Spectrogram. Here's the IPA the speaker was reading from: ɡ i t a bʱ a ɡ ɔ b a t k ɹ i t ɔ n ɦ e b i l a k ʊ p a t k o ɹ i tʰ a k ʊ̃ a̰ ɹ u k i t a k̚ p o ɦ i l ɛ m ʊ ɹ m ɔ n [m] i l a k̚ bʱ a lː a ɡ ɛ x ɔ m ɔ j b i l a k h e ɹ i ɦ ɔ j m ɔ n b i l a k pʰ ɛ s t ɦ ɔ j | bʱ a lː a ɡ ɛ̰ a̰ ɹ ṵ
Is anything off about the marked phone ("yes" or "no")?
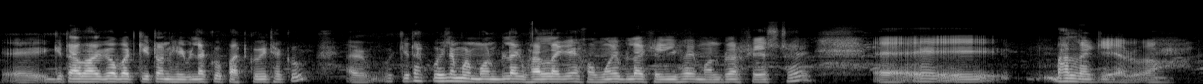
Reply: yes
